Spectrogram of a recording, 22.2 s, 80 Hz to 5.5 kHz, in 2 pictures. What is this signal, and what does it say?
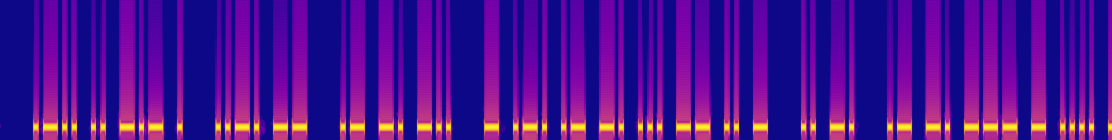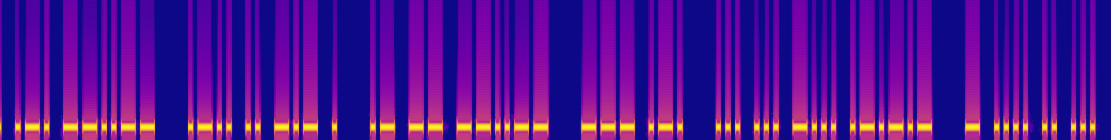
Morse code, heard as a keyed tone, about 25 wpm, 600 Hz. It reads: LIKE FM AND TRANSMIT IN ANOTHER, LIKE AM, OR SSB. THIS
